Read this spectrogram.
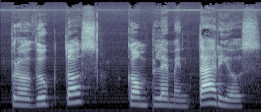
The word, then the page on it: productos complementarios: Spanish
